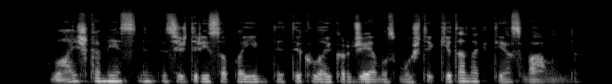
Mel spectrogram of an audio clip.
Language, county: Lithuanian, Kaunas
